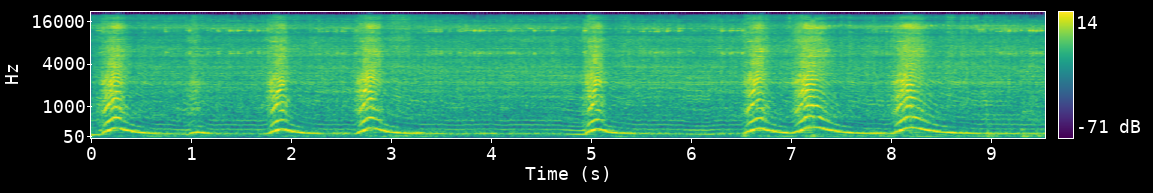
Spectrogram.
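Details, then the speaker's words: HPI RS4 Nitro F150 nitro engine being bench tuned, buzzing at idle. Quick throttle blips snap but stay revved up for a second before falling back, because the low-speed needle (bottom end) is still rich. "you guys hear that snap but you can also hear that it's staying revved up a little bit for a second"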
